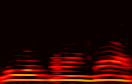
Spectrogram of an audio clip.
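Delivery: very high, piping character voice. Trying out a voice for a character who still needs a name, very high-pitched voice. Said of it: "somebody that's very high pitched saying".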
